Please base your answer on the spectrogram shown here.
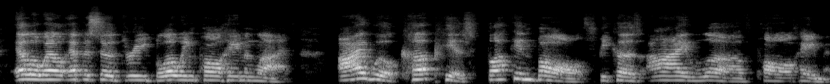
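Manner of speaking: clear, spelled-out, public announcement style. Announcing an episode title for all to hear: loud, clear voice. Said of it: "so I can say this in a loud, clear voice".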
